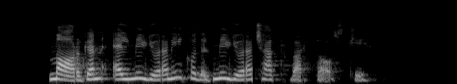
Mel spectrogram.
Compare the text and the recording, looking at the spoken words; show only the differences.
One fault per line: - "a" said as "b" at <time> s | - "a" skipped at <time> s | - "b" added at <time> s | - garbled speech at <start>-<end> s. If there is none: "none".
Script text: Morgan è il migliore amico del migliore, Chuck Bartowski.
none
